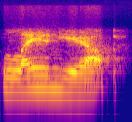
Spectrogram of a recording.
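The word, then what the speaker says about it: lagniappe: from oregon um the word is called land yap it's a cajun term uh from louisiana it's spelled p p e l-a-n-i-a-p-p-e it means a little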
